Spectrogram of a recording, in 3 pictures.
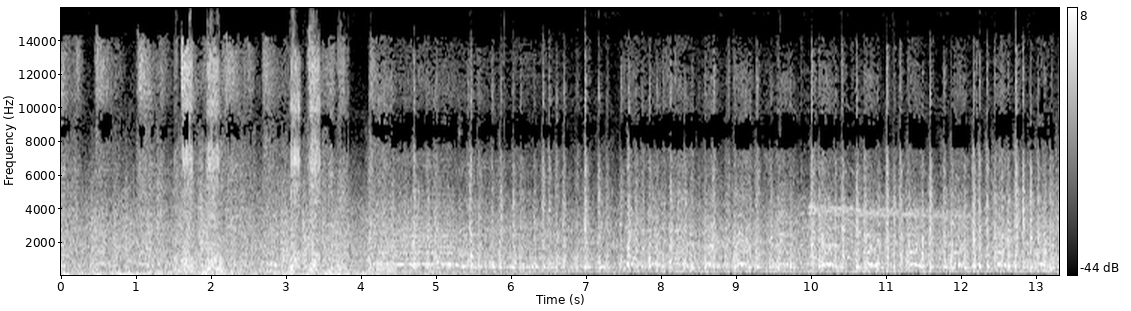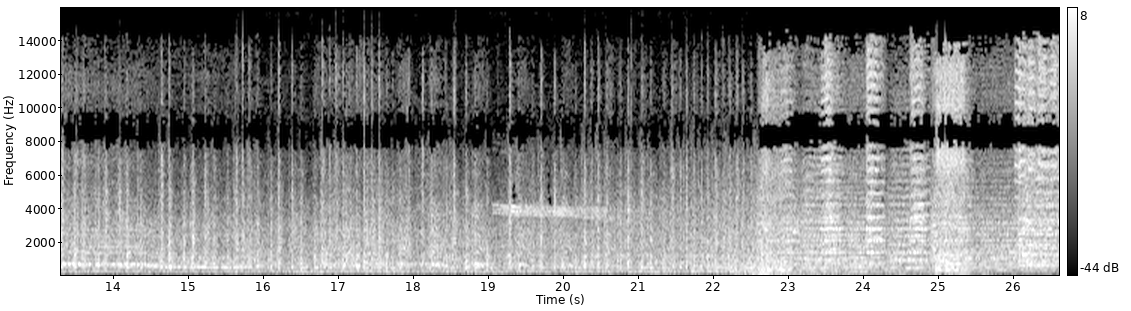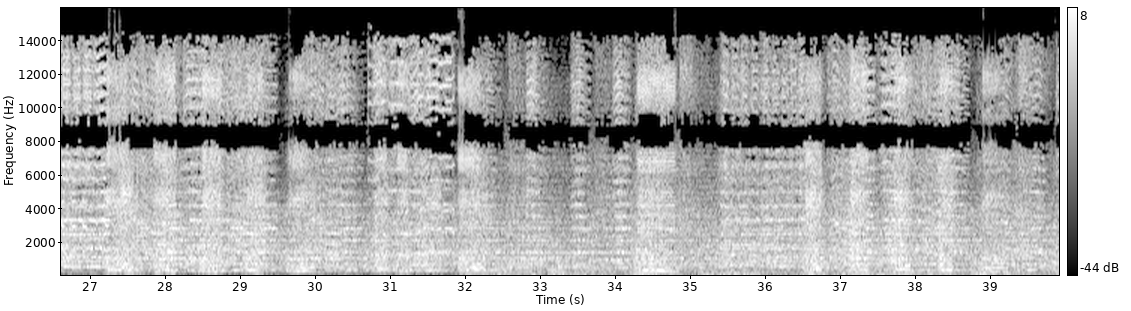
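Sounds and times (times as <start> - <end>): brass section with tubas: 0.0 - 6.4, 22.5 - 39.9
people chanting in unison: 0.0 - 20.8, 22.5 - 39.9
percussion beat: 0.0 - 39.9.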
